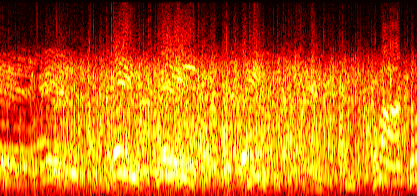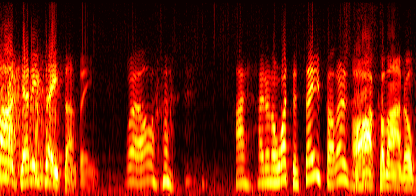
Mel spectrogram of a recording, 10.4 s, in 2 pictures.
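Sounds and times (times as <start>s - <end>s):
group of boys cheering: 0.0s - 5.8s
speech: 5.0s - 7.6s, 8.2s - 10.4s.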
